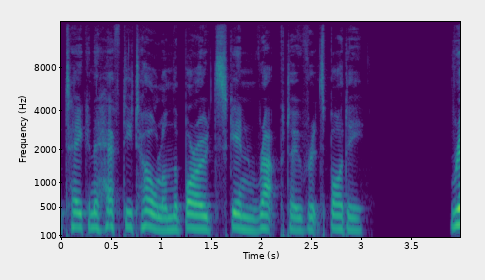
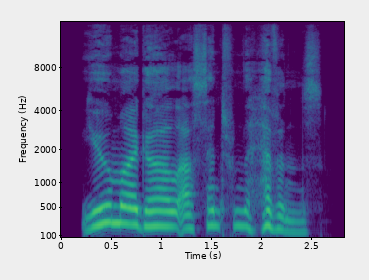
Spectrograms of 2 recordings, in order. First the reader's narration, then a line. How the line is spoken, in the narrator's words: Marlowe purred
